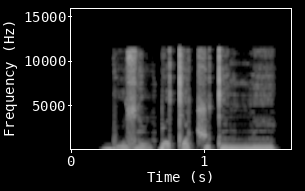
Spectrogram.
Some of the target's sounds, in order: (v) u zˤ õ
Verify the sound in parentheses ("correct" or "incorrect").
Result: incorrect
